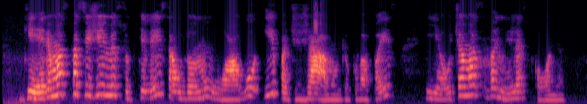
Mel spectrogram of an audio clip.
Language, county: Lithuanian, Kaunas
